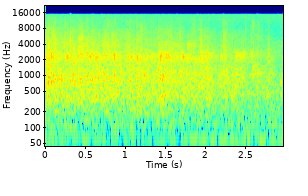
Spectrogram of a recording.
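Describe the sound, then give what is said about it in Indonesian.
A large audience applauds together for God during a sermon, a dense, steady wash of many hands clapping at once, sustained and fairly loud throughout, fading only slightly toward the end, with no voices standing out. “Yang mau beri tepuk tangan bagi dia, haleluya.”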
